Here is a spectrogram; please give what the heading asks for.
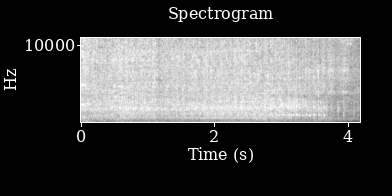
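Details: Cummins diesel swapped into a K30 squarebody truck (converted from C30 to 4x4), warm engine just run, in neutral: catches at once and settles into an even, steady idle clatter with no misses; normal healthy diesel idle.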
